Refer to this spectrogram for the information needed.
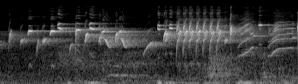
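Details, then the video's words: European goldfinch of disputed sex, male or female, in steady song: quick series of high upslurred notes, then dense buzzy trilling and sharp twitters packed into three seconds. "غناء متواصل لمقنين"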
